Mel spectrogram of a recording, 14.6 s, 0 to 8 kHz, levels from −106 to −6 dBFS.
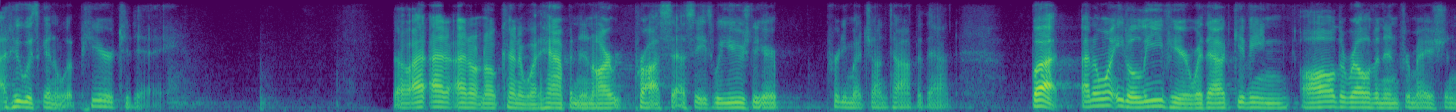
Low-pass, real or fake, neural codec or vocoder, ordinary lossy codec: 7.2 kHz; real; none; Opus, 16 kbps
